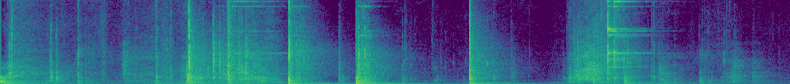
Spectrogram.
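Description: Several sharp plastic and metal clacks and knocks from handling an old desk fan: prising at its plastic motor housing and shifting the fan and its wire guard. A scraping rustle with a faint squeak comes near the end.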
